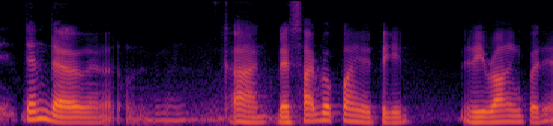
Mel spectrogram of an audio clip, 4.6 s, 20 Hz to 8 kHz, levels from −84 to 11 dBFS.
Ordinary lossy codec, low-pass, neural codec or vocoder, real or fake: none; none; codec, 16 kHz, 0.5 kbps, FunCodec, trained on LibriTTS, 25 frames a second; fake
